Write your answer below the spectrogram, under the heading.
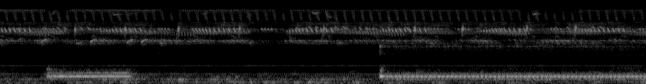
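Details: Frog at Gowrie dam, Djuma Game Reserve, Sabi Sand Wildtuin, South Africa, picked up by a live waterhole camera microphone at 04:02 on 03/06/2023: a low, steady droning trill, first a brief burst, then a long sustained call, over a shrill insect chorus.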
